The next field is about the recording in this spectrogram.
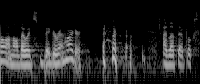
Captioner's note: chuckles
